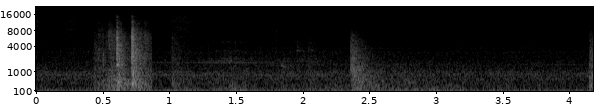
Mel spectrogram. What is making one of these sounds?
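Heavy metal doors grind open.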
